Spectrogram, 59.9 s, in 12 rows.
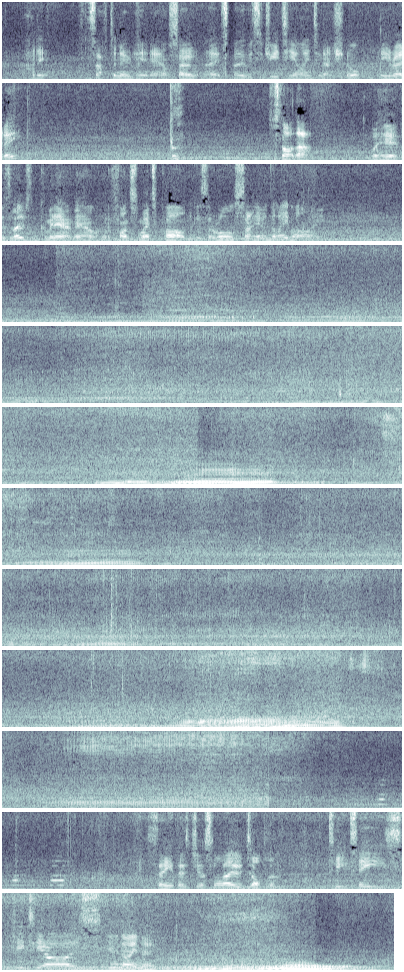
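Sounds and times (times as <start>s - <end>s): cars accelerating past: 15.6s - 59.9s.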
